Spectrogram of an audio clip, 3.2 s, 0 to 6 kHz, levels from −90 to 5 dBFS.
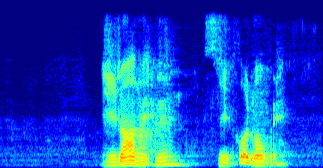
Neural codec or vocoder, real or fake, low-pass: autoencoder, 22.05 kHz, a latent of 192 numbers a frame, VITS, trained on one speaker; fake; 5.4 kHz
